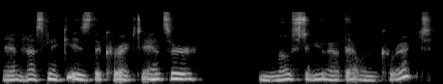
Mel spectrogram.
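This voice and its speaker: A woman moderating an online trivia quiz, reading out questions and standings, who is losing her voice and keeps clearing her throat. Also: on the high side, steady tone, mellow, no room sound. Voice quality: gravelly, husky. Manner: upbeat, reading standings, halting on invented words.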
